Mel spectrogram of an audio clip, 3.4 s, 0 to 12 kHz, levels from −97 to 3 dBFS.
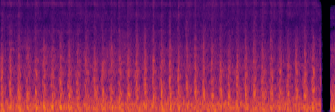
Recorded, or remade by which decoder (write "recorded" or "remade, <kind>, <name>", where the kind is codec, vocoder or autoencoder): remade, autoencoder, DAC-VAE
